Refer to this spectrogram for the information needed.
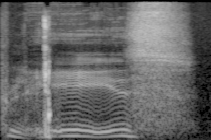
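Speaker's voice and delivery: tearful, sobbing, crying, begging tone. Voicing a starving vampire sobbing at the players: sobbing vampire plea. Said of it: "He's just full on sobbing as he looks at you".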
